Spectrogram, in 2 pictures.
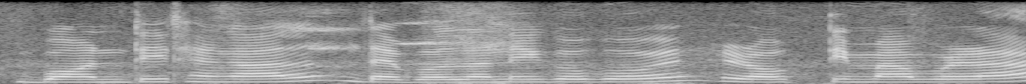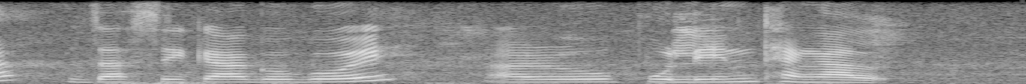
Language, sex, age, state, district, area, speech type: Assamese, female, 18-30, Assam, Golaghat, urban, spontaneous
